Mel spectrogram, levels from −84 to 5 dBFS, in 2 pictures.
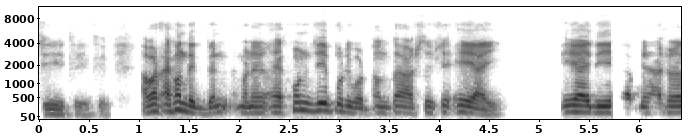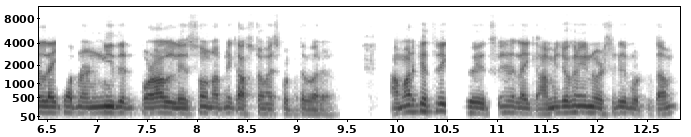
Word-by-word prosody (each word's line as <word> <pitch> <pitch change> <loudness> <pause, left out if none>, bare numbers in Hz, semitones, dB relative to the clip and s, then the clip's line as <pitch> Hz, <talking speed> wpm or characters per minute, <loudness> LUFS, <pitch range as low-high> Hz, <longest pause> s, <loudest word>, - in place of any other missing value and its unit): জ্বি, 105 - -7 0.2
জ্বি, - - -13 0.2
জি। - - -14 0.4
আবার 165 - +6
এখন 195 +5 +6
দেখবেন 125 +1 +1 0.2
মানে 130 +1 +1 0.2
এখন 185 +9 -1
যে 180 - +6 0.2
পরিবর্তনটা 130 -2 -2
আসতেছে 130 +3 -7 0.2
AI। 120 -9 +4 0.8
AI 145 -1 +7
দিয়ে 135 0 +6 0.2
আপনে 130 - -7
আসলে 135 +3 0
লাইক 130 -1 +3
আপনার 130 -1 -3 0.2
নিজের 130 -2 +3
পড়ার 125 +2 +4
লেসন 120 +3 -1
আপনি 120 +1 -6
কাস্টমাইজ 110 -1 -4
করতে 95 0 -9
পারেন। 90 -2 -6 0.6
আমার 145 +6 +1
ক্ষেত্রে 160 0 -1
কি - - -75 0.2
হয়েছে 120 -2 -3 0.2
লাইক 115 -1 -1
আমি 115 +3 0
যখন 140 +1 +1
ইউনিভার্সিটি 130 -1 -1
তে - - -5
পড়তাম, 110 - -6
130 Hz, 165 wpm, -21 LUFS, 115-135 Hz, 0.8 s, AI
